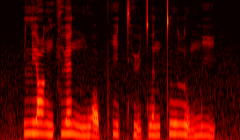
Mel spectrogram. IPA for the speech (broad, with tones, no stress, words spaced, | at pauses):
ljɑ˥˧ŋɕɥɛ˥˩n n̪wɔ̰˨˩pʰi˥˩ t̪ʰy̰˨˩t̪wə˦n t̪u˥lṵ˨˩mi˥˩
